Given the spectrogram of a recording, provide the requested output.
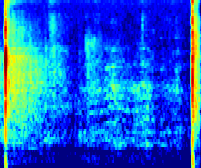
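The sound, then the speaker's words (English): A sharp hand clap rings out, then after nearly two seconds of faint hiss, one more lone clap lands right at the end, crisp and slightly louder: an after clap by the last person to clap after everybody else. “You're that girl that's like, I'm going to be the last person. I'm going to be the after clap person.”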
